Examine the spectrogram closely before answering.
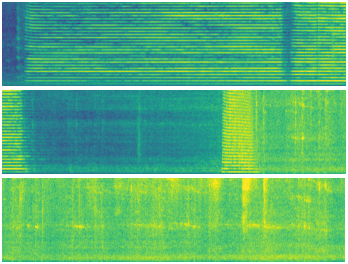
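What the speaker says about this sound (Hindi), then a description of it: "क्योंकि वंदे भारत आ रही थी सामने से।" A white eight-coach Vande Bharat train sounds a long loud horn while approaching, then roars past close by with rushing wheel and wind noise that continues to the end.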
